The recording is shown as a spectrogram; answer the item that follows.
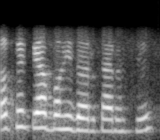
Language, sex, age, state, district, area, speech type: Odia, female, 18-30, Odisha, Nuapada, urban, conversation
